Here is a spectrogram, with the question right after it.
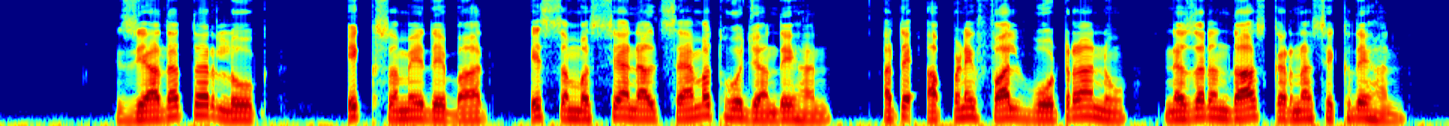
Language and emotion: Punjabi, neutral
